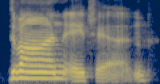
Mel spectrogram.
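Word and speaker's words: De'Von Achane: hell out of them in a wild way Devon a Chan I said it right this time 18 carries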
